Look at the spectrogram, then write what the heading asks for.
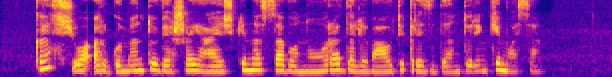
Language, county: Lithuanian, Telšiai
